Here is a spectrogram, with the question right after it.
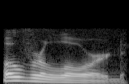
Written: overlord

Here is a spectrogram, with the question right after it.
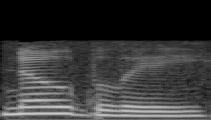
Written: nobly

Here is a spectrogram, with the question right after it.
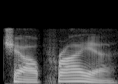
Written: Chao Phraya

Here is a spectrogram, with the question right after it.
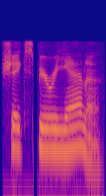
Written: Shakespeariana

